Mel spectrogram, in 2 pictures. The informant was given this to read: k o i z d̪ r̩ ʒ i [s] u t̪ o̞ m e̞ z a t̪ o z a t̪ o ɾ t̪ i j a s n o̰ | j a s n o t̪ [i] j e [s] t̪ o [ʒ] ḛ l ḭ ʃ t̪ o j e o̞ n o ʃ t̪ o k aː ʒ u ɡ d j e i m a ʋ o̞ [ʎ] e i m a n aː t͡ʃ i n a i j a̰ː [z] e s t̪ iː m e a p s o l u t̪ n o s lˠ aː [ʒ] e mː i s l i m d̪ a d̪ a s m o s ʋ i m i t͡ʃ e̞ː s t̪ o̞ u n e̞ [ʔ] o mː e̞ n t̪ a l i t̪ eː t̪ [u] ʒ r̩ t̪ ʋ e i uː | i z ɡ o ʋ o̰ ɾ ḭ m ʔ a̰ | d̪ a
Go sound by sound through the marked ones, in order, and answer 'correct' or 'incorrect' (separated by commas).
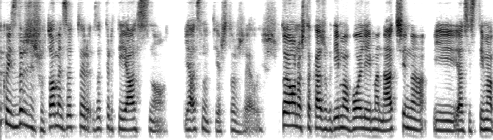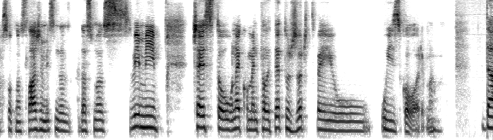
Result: incorrect, correct, incorrect, correct, correct, incorrect, correct, incorrect, correct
